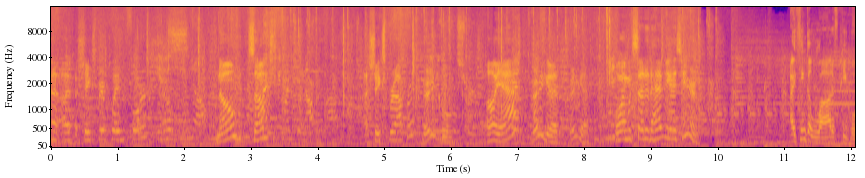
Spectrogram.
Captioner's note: chatter with students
